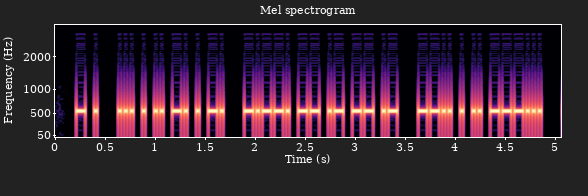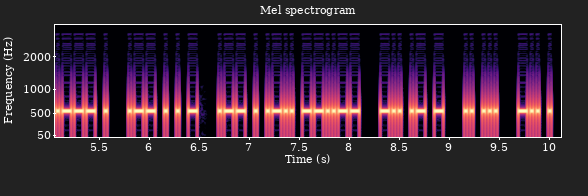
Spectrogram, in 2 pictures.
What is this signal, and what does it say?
Morse code, heard as a keyed tone, about 40 wpm, 550 Hz. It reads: TE SEINEN <KN>MAMA ZEI: JE WEET WEL, DAT IS DE
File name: Files Web tls / Morse on9fv / morse40kps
